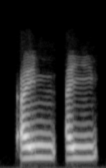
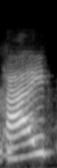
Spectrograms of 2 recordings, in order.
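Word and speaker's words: Hye: o sea, yo le digo Hay, pero creo que sí se pronuncia Hey.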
